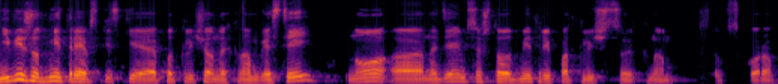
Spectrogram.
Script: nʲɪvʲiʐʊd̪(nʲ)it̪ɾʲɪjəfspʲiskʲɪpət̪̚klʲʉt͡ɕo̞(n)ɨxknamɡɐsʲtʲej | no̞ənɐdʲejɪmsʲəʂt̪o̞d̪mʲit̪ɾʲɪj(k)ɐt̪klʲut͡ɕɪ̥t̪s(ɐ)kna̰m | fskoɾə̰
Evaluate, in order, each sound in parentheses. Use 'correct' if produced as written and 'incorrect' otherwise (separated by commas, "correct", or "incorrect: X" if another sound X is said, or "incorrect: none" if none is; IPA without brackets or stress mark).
incorrect: mʲ, incorrect: nː, incorrect: p, incorrect: ə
